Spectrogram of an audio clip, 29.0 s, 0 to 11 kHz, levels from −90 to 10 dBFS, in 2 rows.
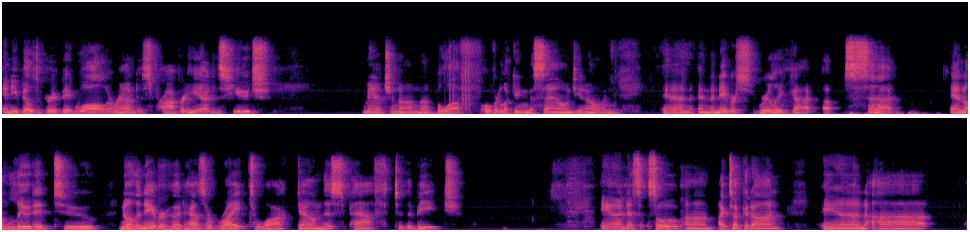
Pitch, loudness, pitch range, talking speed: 95 Hz, -27 LUFS, 80-105 Hz, 120 wpm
